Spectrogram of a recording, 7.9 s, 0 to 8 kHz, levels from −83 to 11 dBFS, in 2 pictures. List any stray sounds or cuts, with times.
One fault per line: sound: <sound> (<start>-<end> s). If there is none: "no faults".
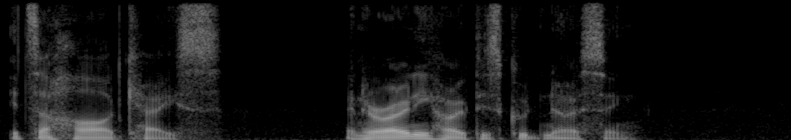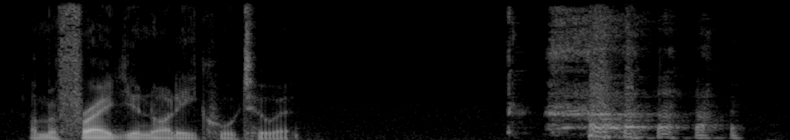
sound: laugh (6.5-7.7 s)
